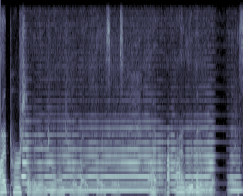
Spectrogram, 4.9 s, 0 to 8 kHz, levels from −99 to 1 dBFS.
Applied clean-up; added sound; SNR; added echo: neural mask model RNNoise.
